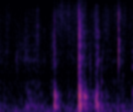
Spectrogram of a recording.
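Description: A few light clicks and knocks as a brass clock movement is handled and turned over.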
